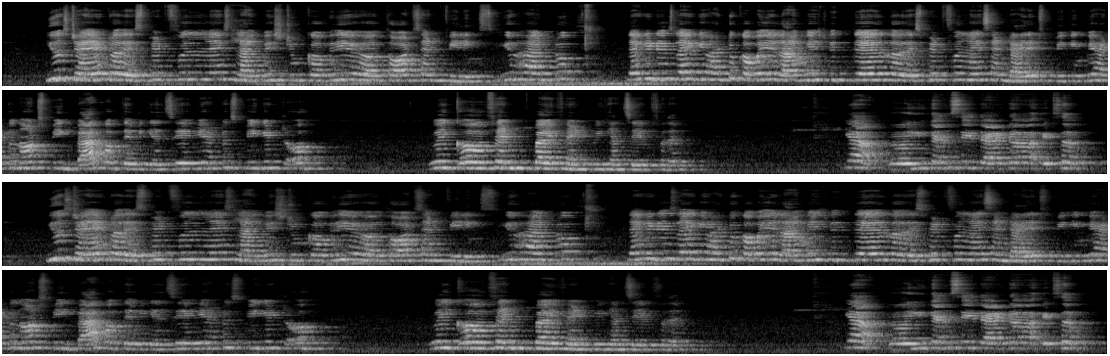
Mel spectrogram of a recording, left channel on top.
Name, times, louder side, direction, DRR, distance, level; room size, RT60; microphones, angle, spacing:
voice 1, 0.4-14.1 15.3-17.9, left 2 dB, 75° left, 2 dB, 0.5 m, -22 dB
voice 2, 19.5-21.8, left 1 dB, 5° left, -1 dB, 0.3 m, -22 dB
3.1 x 2.1 x 2.4 m, 0.90 s
head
